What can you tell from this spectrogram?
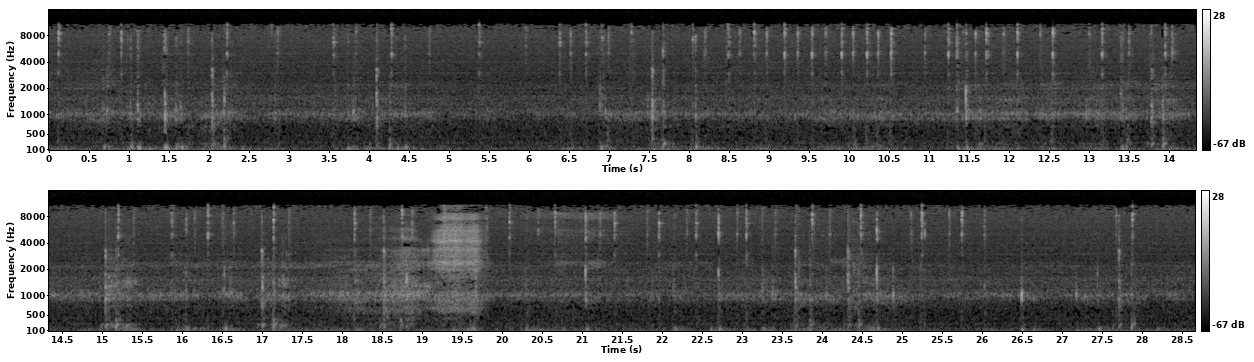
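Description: Scattered light clicks and taps of computer input work at a desk: keyboard keys and a pointing device, with soft low knocks. A faint steady whine runs underneath, and about two-thirds of the way through there is a brief hiss lasting about a second.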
